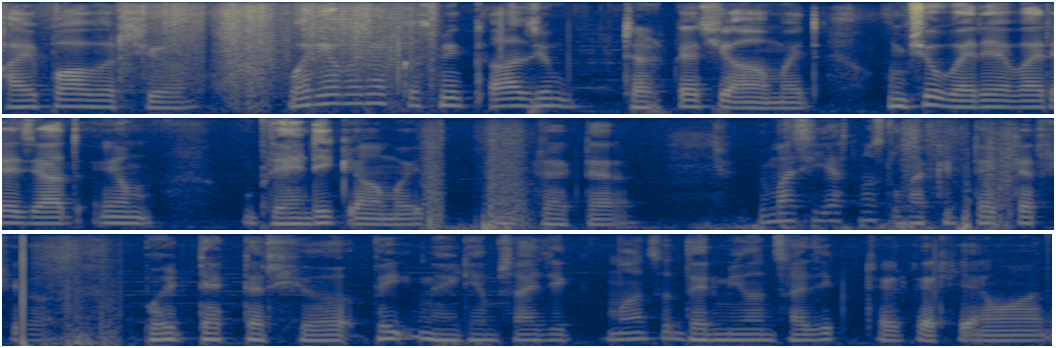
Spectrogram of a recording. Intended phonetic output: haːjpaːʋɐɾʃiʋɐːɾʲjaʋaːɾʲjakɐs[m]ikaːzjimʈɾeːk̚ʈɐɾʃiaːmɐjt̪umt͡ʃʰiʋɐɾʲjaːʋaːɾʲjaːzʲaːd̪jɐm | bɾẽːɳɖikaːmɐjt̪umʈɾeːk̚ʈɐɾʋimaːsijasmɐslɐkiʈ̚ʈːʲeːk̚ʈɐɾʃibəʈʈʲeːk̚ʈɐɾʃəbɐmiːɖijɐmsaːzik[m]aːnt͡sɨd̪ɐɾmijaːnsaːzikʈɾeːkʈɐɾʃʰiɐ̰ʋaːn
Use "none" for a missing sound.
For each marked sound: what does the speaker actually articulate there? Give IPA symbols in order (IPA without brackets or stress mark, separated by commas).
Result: m, m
